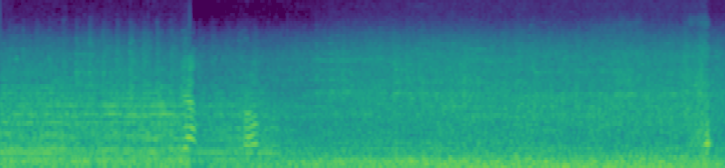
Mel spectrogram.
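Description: Freight train rolling past, a steady loud rumble of wagons with faint clanking and a brief squeal, while a person speaks briefly over it.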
